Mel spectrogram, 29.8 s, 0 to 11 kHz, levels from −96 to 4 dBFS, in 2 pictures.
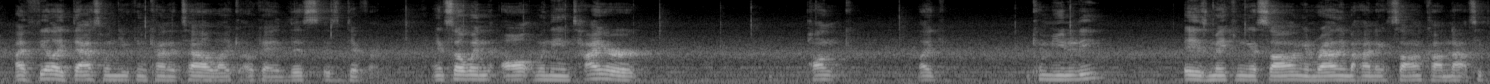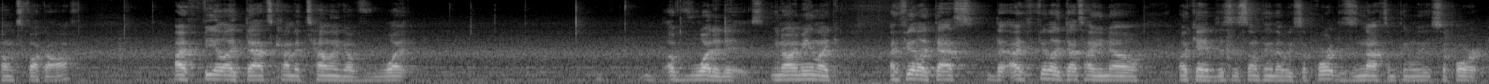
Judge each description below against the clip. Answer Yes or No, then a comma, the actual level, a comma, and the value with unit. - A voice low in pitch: Yes, low, 115 Hz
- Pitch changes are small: Yes, narrow, 2.0 semitones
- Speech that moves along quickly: No, average, 165 wpm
